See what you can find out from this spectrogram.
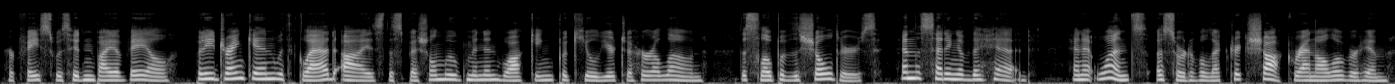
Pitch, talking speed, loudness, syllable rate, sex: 205 Hz, 200 wpm, -17 LUFS, 4.9 syllables/s, female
